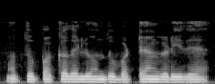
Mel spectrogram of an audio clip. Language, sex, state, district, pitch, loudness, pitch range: Kannada, male, Karnataka, Koppal, 120 Hz, -13 LUFS, 115-125 Hz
